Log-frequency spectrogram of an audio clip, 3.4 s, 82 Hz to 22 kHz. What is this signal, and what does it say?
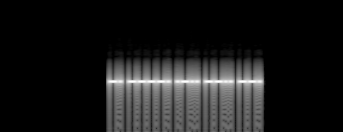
Morse code, heard as a keyed tone, about 50 wpm, 700 Hz. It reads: N9LZG
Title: USA Call Signs 50wpm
